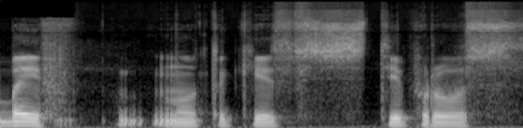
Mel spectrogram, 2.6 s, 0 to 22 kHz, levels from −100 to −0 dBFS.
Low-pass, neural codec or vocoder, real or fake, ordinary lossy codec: 19.8 kHz; none; real; Opus, 32 kbps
